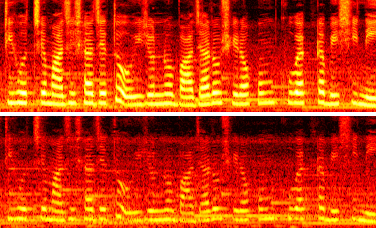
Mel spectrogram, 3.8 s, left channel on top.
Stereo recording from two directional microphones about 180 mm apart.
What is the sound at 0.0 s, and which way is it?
A woman's voice, 55° left (ahead or behind).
